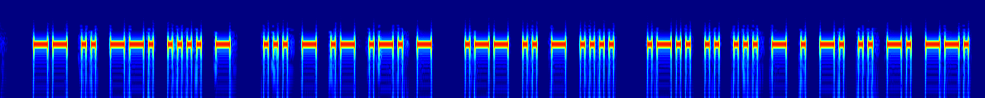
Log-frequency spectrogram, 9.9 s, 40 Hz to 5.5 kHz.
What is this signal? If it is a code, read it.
Morse code, heard as a keyed tone, about 25 wpm, 600 Hz. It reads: MIGHT START WITH LISTENING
